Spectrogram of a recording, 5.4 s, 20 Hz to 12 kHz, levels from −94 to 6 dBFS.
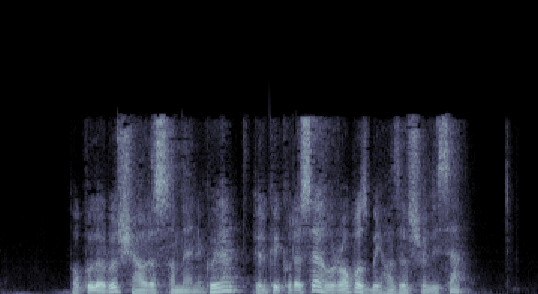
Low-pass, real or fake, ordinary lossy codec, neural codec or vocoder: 7.2 kHz; fake; AAC, 32 kbps; codec, 16 kHz, 0.5 kbps, X-Codec, HuBERT features, trained on LibriSpeech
